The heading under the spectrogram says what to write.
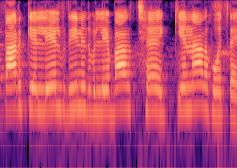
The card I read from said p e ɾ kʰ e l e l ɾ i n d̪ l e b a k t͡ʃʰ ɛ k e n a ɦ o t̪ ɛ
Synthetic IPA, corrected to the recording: p a ɾ k e l e l ɾ i n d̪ l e b a k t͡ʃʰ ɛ k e n a ɦ o t̪ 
